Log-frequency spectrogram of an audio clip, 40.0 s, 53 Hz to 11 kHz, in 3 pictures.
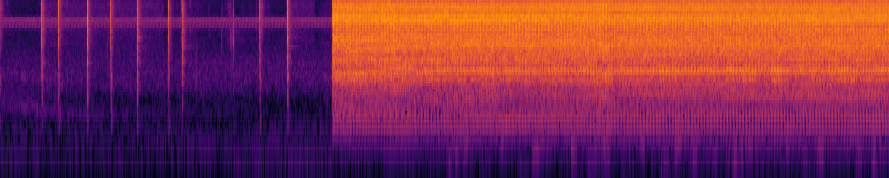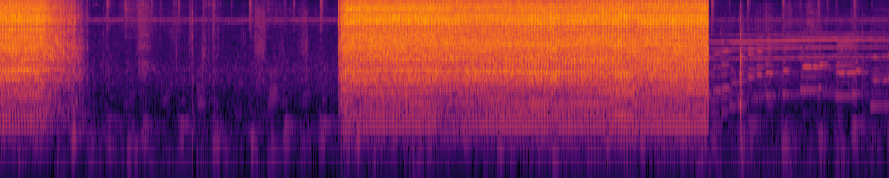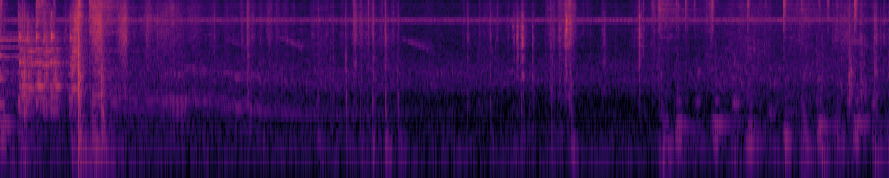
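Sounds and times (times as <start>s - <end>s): jigsaw sawing through board: 5.0s - 14.7s, 18.4s - 24.0s.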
